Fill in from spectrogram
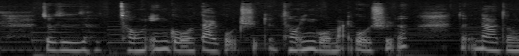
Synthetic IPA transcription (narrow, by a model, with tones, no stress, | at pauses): t͡ɕjo˥˧ʊʂɻ̩˥˩˨t͡sʰʊ˧˥ŋʔi˥ŋkwɔ˧˥t̪a˥˧ɪkwɔ̰˥˧t͡ɕʰy̰˥˩d̪ə˩t͡sʰʊ˧˥ŋi˥ŋkwɔ˧˥ma̰˨˩ɪkwɔ˥˧t͡ɕʰy˥˩d̪ə˩t̪we˥˩ɪna˥˩ʈ͡ʂ̪o˥˩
